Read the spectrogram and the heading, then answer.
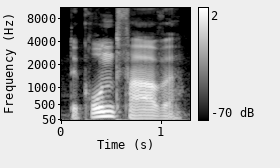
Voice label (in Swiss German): "grundfarwe", alsace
